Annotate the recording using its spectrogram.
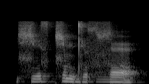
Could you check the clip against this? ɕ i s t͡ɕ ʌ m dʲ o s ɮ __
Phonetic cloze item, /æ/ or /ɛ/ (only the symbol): ɛ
